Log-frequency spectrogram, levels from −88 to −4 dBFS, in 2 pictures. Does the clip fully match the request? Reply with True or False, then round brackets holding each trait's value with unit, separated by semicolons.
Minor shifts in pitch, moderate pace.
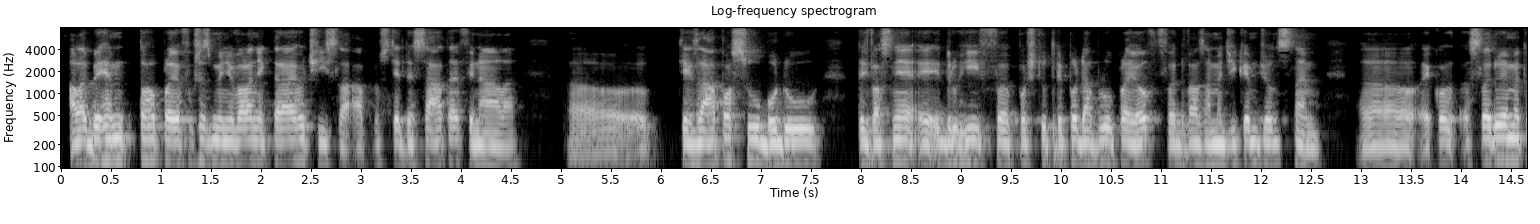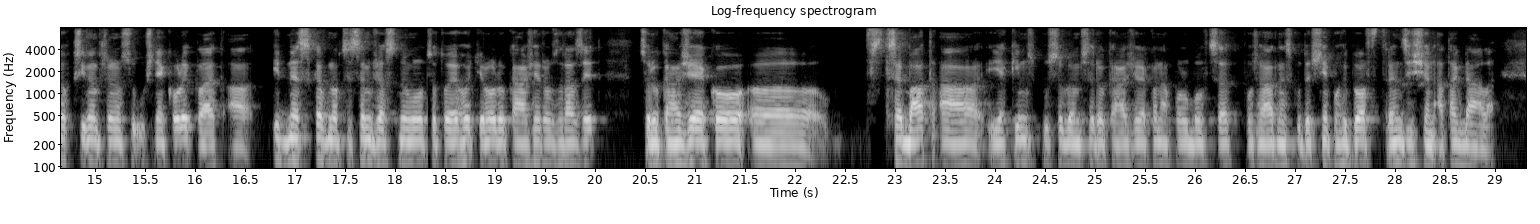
True (1.4 semitones; 145 wpm)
